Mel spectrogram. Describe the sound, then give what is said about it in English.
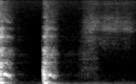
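A person imitates a dry cough with two short, sharp bursts about half a second apart, followed by a faint breathy exhale. Fairly loud, with no talking. “He's like, I have a slight cough, dry cough. It's not even coughing stuff up.”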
